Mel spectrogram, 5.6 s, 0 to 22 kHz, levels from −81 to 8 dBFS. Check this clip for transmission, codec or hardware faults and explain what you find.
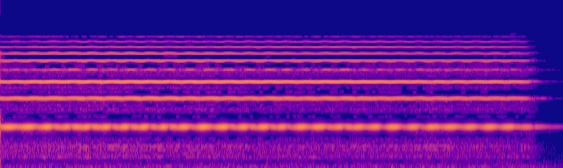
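The clip has one fault, present for its whole length: AAC compression. The music has nothing above 9.6 kHz, and the damage is plainly audible. The likely cause is AAC-LC coding at a low bitrate, around 32 kbps. With too few bits, the encoder drops the top octave and coarsely quantises what remains. The result is a dull, band-limited sound with smeared transients and a warbling, fizzy texture on sustained tones.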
